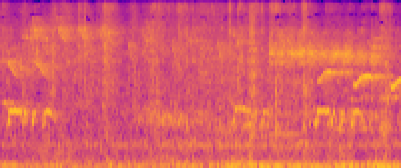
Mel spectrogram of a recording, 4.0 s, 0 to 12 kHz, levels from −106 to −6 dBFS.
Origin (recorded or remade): recorded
